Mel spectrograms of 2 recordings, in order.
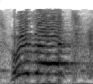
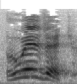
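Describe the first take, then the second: First: Piercing high parrot screech. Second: Lightly voiced old lady, higher. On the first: Acted. Parrot still questioning the plumber, piercing loud screech. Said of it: "Parrot says". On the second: Old lady finding a man at her door, lightly raised question. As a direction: ask it as a puzzled old lady. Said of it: "she said".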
